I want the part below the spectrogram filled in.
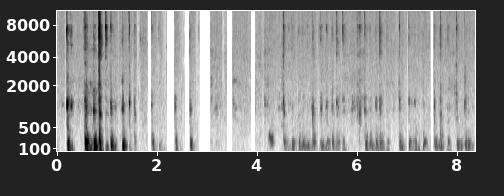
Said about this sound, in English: I'm going to type in the chat box now what I need you to do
